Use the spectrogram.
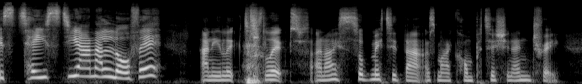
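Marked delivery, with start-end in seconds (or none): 0.0-1.6 put-on very thick Scouse accent in a high toddler voice. Retelling the speaker's toddler in a competition video drinking green juice: thick Scouse accent. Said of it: "in his very thick Scouse accent says".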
